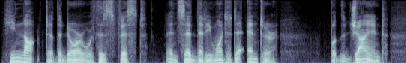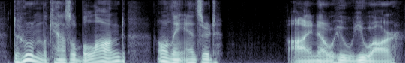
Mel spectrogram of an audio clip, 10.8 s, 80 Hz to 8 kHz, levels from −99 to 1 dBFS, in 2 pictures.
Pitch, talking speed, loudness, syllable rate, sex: 95 Hz, 165 wpm, -19 LUFS, 5.0 syllables/s, male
